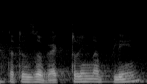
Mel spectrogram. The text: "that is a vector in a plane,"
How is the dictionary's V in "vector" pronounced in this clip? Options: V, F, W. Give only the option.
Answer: V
